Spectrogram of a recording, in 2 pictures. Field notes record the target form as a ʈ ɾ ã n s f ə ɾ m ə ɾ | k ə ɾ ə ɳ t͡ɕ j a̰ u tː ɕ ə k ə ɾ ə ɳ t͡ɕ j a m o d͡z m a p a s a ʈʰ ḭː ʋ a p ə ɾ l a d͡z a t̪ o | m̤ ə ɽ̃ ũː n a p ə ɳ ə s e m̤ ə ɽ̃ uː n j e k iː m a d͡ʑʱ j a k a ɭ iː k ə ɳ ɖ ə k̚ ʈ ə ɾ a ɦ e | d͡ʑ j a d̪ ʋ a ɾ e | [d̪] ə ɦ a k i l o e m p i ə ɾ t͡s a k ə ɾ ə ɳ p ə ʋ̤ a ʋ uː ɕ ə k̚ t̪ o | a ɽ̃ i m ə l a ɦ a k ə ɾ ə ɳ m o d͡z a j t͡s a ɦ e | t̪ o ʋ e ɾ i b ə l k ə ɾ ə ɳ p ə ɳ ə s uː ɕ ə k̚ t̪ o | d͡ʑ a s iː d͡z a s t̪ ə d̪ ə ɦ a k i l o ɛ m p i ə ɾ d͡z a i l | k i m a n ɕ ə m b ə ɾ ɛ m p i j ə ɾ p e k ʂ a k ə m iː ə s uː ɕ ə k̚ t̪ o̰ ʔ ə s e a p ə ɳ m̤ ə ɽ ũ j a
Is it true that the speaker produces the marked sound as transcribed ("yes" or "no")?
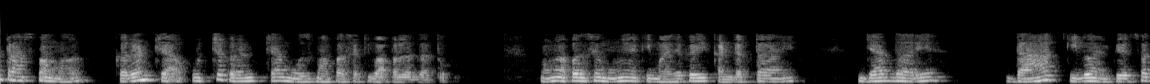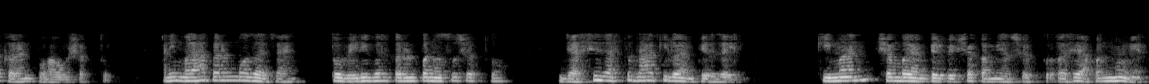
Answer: yes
